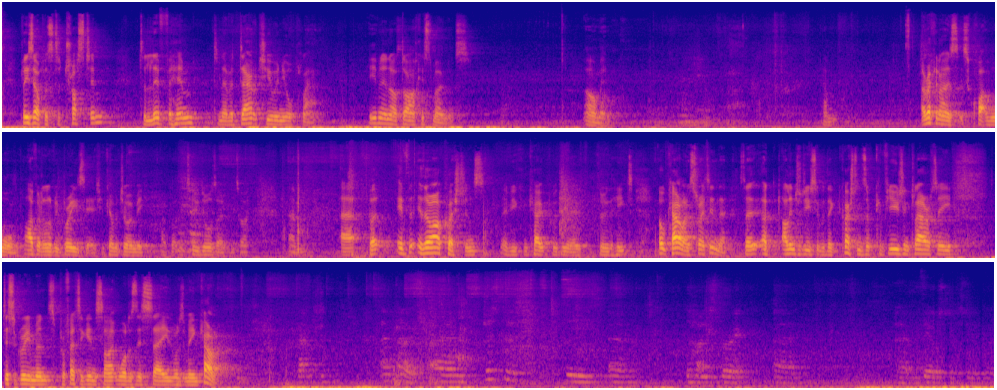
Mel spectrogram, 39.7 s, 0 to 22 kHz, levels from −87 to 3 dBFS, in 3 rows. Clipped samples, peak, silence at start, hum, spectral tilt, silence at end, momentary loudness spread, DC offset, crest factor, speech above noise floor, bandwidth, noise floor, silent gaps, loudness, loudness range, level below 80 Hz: under 0.1%; 0 dBFS; 0 s; none; -5.5 dB/octave; 0 s; 24 LU; under 0.1%; 22 dB; 23 dB; 15.5 kHz; -44 dBFS; none; -22 LUFS; 20 LU; -38 dBFS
